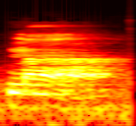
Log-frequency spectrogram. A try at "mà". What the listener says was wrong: Wonderful.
